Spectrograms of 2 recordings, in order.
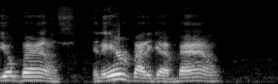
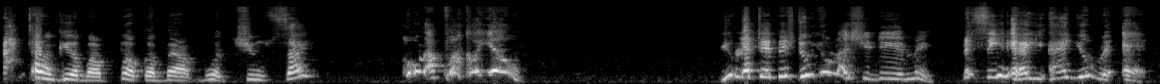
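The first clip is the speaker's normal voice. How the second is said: scripted confrontation; 6 semitones higher than usual. Acted. Streamer scripting what Sassy should yell at her enemies, furious shout. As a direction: snap back at them, furious. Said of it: "Tell 'em".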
